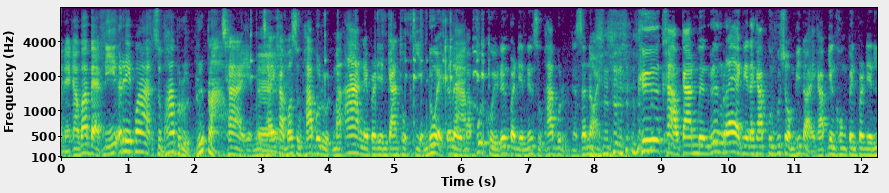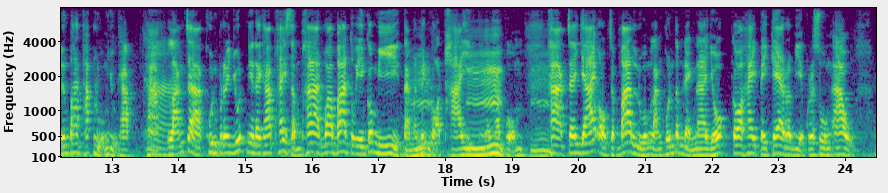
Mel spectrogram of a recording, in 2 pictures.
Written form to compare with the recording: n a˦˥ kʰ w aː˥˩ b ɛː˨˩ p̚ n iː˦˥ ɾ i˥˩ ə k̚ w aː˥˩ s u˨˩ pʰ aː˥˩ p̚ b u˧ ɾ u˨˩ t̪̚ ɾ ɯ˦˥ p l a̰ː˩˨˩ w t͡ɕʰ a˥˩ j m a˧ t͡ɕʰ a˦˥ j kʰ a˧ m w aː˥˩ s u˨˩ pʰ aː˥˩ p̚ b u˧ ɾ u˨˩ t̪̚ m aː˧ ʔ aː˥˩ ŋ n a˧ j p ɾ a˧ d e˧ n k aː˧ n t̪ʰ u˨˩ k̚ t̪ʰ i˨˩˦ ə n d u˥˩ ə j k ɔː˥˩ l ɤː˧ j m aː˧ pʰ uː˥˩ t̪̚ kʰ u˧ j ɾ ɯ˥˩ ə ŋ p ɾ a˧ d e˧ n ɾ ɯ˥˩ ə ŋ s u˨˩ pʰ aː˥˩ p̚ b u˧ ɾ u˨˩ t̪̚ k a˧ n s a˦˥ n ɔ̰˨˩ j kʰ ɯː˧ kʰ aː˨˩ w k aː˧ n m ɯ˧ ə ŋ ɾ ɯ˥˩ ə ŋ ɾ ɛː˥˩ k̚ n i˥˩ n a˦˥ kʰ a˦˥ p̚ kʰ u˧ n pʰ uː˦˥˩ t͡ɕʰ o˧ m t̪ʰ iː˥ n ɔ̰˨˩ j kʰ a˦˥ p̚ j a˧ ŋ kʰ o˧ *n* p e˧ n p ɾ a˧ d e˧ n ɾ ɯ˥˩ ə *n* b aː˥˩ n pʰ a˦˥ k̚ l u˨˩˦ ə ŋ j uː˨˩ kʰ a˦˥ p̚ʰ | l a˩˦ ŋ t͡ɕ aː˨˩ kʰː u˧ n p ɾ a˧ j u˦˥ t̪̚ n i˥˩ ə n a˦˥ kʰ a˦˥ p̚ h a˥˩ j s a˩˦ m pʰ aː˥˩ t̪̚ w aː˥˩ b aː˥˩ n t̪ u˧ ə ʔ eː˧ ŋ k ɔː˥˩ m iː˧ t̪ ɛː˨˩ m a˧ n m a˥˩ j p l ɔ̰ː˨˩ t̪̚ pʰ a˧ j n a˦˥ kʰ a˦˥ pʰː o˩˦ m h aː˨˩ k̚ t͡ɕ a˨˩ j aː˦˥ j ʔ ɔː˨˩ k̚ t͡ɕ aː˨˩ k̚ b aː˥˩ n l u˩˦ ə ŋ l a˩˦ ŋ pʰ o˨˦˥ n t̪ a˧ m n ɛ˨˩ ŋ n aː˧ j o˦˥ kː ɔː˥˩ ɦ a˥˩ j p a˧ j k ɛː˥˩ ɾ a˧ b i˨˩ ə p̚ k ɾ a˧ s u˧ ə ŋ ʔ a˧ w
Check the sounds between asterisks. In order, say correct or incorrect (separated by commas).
incorrect, incorrect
